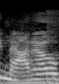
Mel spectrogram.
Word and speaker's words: Matto: It's Stephanie Matto, but you can call me Fart in a Jar Girl.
